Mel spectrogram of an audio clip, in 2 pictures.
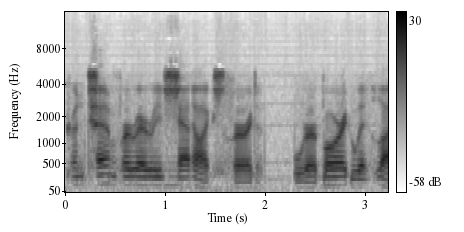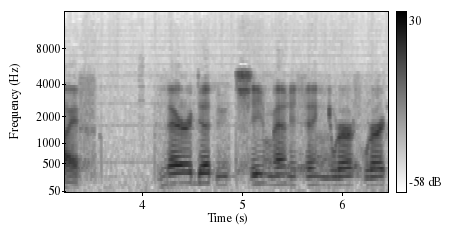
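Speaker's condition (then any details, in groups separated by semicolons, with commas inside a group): Motor neurone disease, speech-generating device; speaks only through speech synthesizer, synthesizer mispronounces some names, needs phonetic respelling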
